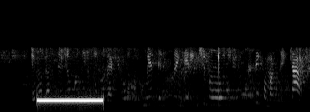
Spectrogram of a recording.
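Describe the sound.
A telephone ringback tone plays while a call waits to be answered: a single loud, flat, steady beep lasting about a second, followed by quieter talk.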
